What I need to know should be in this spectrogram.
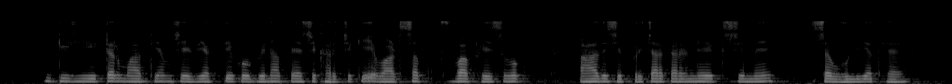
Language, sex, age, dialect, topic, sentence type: Hindi, male, 36-40, Kanauji Braj Bhasha, banking, statement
